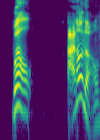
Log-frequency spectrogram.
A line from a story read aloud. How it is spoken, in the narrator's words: said Harry rather angrily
